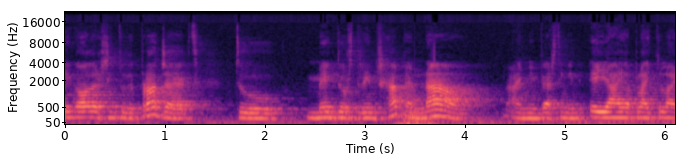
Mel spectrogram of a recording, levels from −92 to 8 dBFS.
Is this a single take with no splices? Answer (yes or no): no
